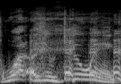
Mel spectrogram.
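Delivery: high, slow mock yell with a laugh; half-laughing imitation of a parent yelling; mock scream. Parent mock-screams in a child's face, half laughing. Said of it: "scream in their face".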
